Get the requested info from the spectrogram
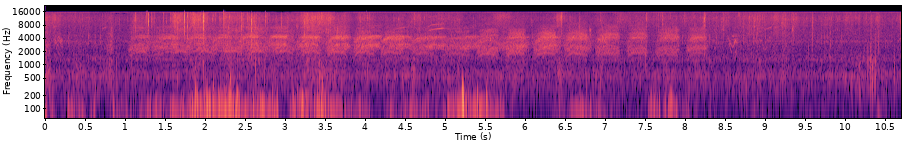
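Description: A bird calling over and over, an even run of about three notes a second that starts about a second in and stops near the end. Low rumbling noise runs underneath, and one sharp knock comes about halfway through.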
